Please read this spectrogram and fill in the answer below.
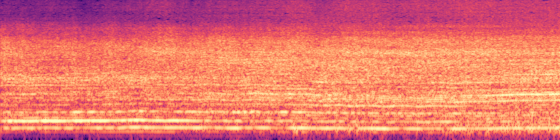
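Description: Pulling truck's engine running flat out under load at steady high revs, its pitch creeping up slightly near the end, as the truck struggles for grip on a track that is not holding.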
